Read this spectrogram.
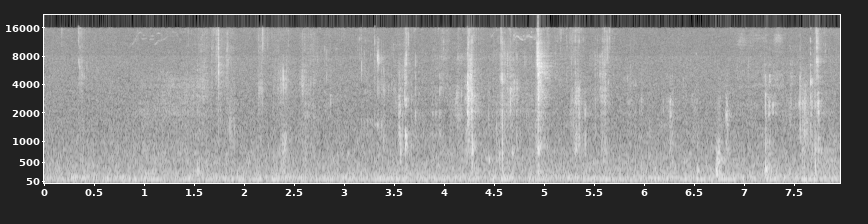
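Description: A young man chews food noisily.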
